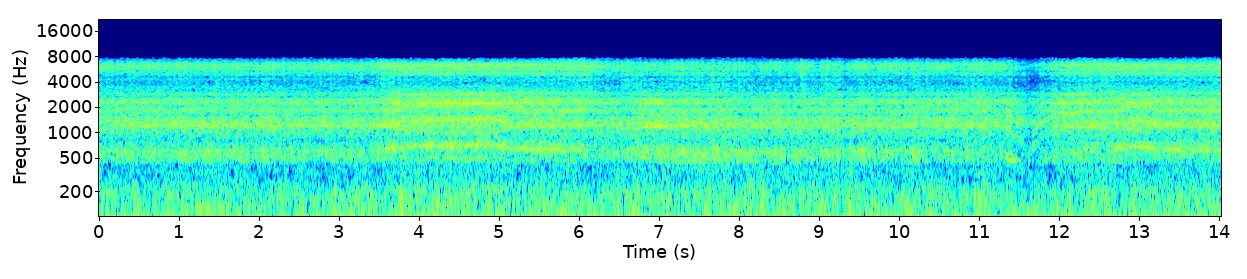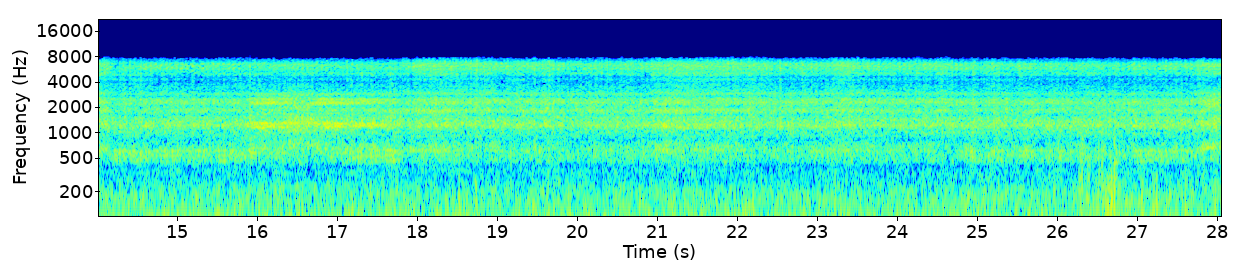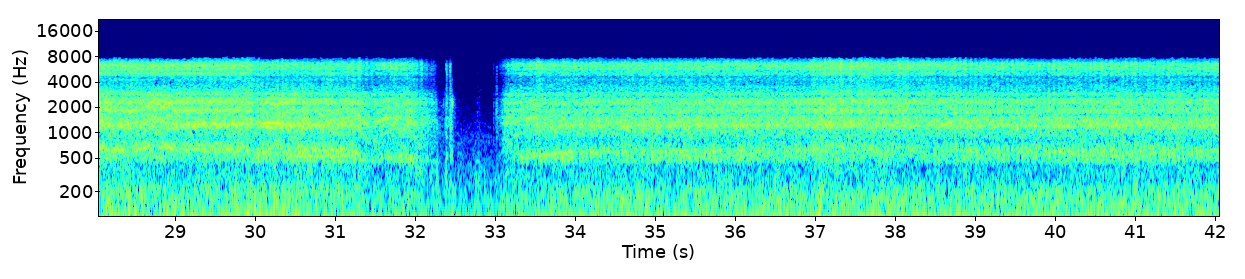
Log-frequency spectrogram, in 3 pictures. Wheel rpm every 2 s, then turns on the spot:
160, 160, 160, 160, 160, 140, 160, 160, 160, 160, 160, 160, 160, 160, 160, 110, 70, 160, 160, 160, 160.
none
